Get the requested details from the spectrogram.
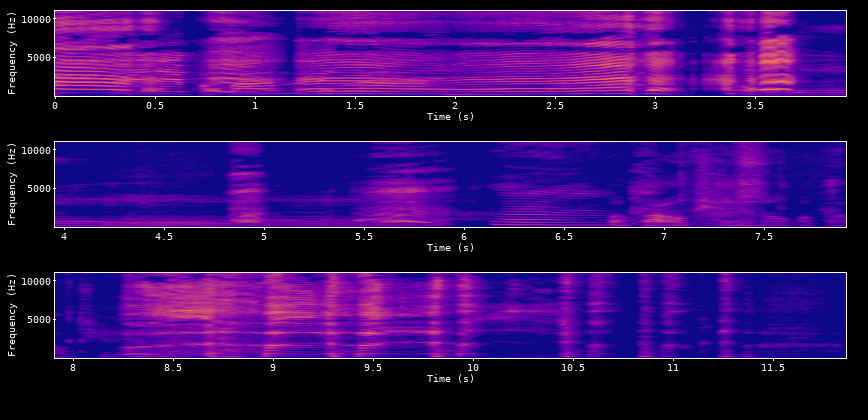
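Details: Father's ordinary cough: a few short, harsh adult coughs breaking through his baby daughter's loud wailing cry, who feared he was ill, with soft adult reassurance.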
